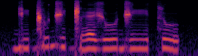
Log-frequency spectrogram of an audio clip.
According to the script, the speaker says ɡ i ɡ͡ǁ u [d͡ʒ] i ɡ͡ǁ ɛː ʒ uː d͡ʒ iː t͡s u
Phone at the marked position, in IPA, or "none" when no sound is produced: d͡ʒ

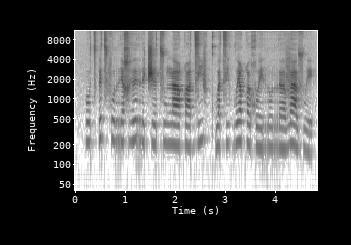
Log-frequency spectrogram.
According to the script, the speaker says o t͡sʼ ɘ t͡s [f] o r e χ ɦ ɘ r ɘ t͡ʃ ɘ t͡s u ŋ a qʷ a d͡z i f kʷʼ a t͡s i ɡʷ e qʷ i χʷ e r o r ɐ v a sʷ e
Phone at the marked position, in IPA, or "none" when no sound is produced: f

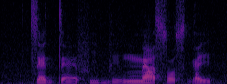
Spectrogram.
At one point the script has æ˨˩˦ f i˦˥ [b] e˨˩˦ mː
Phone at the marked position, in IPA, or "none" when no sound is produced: b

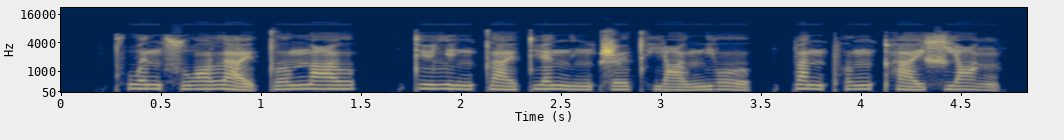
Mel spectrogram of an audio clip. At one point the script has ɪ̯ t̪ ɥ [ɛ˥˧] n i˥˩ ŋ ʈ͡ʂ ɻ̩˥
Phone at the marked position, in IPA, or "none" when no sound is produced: ɛ˥˧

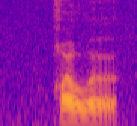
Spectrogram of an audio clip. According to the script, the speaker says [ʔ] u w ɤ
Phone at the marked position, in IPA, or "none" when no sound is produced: q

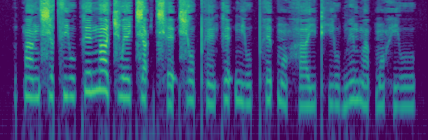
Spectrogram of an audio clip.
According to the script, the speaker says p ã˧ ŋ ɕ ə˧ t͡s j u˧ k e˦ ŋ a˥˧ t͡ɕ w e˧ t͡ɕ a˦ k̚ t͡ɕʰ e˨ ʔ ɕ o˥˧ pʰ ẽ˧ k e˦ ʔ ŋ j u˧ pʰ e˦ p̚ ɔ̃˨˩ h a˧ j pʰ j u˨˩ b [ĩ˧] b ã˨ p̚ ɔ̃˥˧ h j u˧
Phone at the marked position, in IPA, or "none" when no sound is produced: ĩ˦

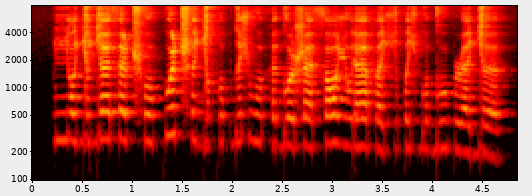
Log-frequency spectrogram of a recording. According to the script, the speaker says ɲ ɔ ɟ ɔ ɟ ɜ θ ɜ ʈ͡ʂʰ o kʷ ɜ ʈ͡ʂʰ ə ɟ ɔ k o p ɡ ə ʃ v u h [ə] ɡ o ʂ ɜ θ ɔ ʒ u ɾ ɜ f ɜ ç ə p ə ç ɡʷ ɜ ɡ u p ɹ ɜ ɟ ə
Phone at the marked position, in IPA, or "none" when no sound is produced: ə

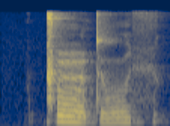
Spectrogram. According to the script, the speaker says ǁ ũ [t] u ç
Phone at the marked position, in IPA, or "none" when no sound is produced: t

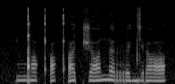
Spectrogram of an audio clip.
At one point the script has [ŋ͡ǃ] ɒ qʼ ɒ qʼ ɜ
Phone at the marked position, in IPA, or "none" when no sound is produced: ŋ͡ǃ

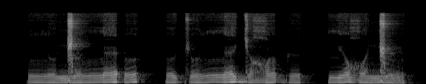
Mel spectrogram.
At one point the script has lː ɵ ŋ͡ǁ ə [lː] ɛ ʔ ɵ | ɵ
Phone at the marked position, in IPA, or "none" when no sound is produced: lː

